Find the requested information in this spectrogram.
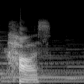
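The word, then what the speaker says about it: he's: Okay, ഹി ഈസ്, ഹി വാസ്, ഹി ഹാസ്. ഇത് മൂന്നിൻ്റെയും short form നമ്മൾ എഴുതുന്നത് ഹി അപ്പോസ്ട്രോഫി എസ് എന്നാണ്. ഇതിൻ്റെ ഉച്ചാരണം എന്ന് പറയുന്നത് ഹീസ് എന്നാണ്.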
